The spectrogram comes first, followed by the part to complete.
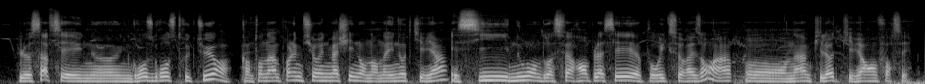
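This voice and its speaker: Fairly quick male speech with hardly any pauses, ordinary pitch variation and noticeable background noise. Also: fairly high pitch for a man. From France, Savoie. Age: 40s. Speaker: helicopter pilot. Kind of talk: documentary interview. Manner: hesitant, with fillers.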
